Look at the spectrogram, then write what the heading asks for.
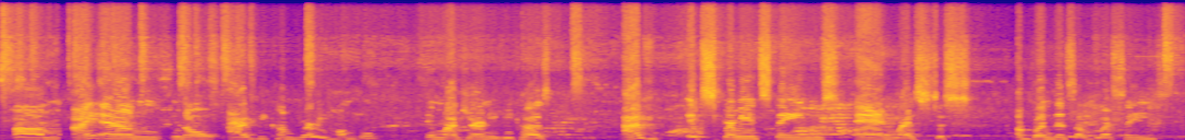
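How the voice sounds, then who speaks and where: Amid noticeable background noise, the speech comes very slowly with long, frequent pauses. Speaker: talk show guest. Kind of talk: casual chat. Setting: large loud room with audience. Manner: loud.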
